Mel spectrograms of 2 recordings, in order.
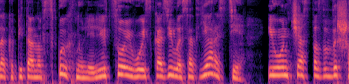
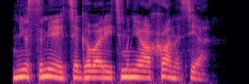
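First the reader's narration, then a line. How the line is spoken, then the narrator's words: Angry growl. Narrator (Russian): прорычал Шейн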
